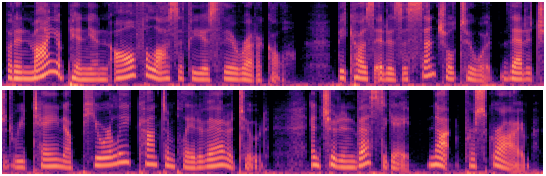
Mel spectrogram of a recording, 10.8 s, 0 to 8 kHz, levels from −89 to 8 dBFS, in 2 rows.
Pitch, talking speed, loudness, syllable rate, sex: 200 Hz, 150 wpm, -18 LUFS, 5.7 syllables/s, female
